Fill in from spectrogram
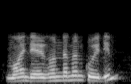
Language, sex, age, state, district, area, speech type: Assamese, male, 18-30, Assam, Dibrugarh, urban, conversation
